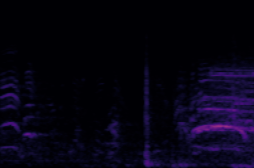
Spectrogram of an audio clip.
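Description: A volleyball spike by a player in a LOVB match for Omaha lands as a single sharp slap of hand on ball, heard under an excited commentator's voice and the rising roar of an arena crowd.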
